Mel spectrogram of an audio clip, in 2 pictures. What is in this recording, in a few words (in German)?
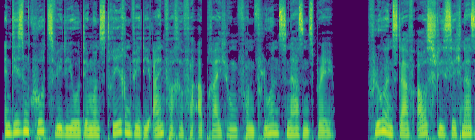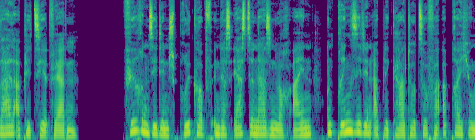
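commentary, Neutral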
